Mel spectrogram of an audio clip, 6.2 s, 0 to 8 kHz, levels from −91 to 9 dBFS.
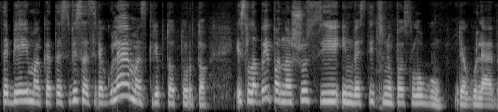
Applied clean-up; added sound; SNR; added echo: none; none; none; none.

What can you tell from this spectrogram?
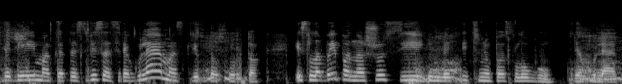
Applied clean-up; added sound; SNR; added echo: neural mask model RNNoise.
